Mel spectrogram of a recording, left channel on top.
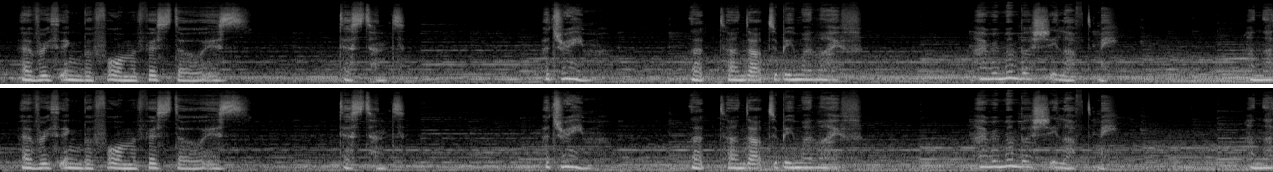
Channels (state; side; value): normal; both; correlation 0.83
